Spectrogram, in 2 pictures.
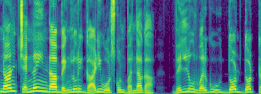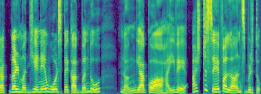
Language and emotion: Kannada, fearful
